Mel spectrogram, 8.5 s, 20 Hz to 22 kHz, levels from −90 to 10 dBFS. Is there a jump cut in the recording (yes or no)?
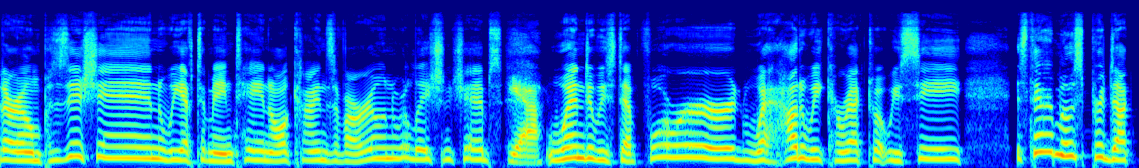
no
